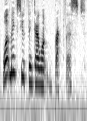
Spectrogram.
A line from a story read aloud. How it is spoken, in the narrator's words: He asked irritably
